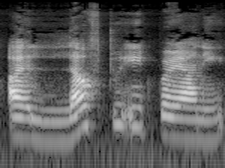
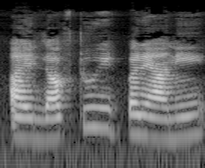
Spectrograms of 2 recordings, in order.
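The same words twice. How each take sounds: First: The word love carries strong stress. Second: All words are said flat, without stress. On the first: The speaker calls it right. "the stress I put on the word love" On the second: The speaker calls it wrong. "you can just say in a monotone"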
